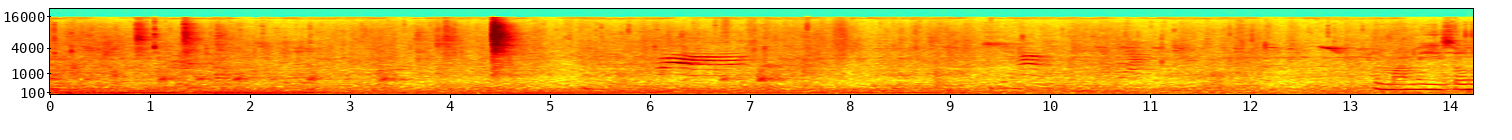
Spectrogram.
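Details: Outdoor cat meowing while having its ears cleaned: a few short, wavering harmonic meows in the middle of the recording and a longer, lower one near the end, over a steady low rumbling background.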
